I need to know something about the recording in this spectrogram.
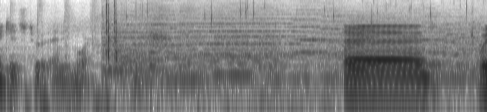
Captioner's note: trickling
